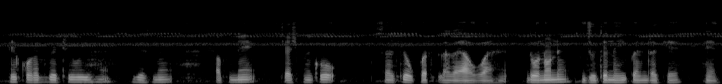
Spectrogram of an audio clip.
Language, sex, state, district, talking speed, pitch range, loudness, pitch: Hindi, male, Bihar, Lakhisarai, 180 wpm, 95-110 Hz, -35 LUFS, 105 Hz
